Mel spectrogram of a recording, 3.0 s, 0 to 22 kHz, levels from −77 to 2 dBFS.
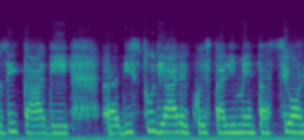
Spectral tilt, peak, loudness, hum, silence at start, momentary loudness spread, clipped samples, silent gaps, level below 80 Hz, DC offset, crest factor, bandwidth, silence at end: -4 dB/octave; -4 dBFS; -19 LUFS; 50 Hz at -35 dBFS; 0 s; 3 LU; under 0.1%; none; -34 dBFS; under 0.1%; 14 dB; 11.5 kHz; 0 s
